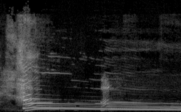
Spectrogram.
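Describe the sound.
A radio show guest imitates a wolf with two long, sustained howls, each starting with a breathy rising onset and then holding a steady, slowly falling tone, loud and unaccompanied.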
